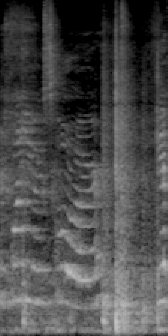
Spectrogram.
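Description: A voice speaking unclearly for about a second and a half, followed by a single loud thump.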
